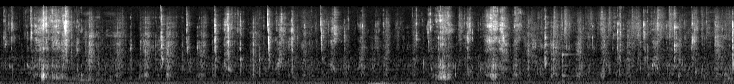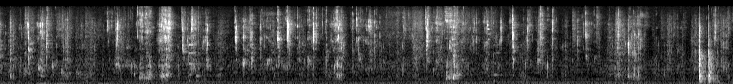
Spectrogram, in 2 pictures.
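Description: Close-up chewing and crunching of Special K cereal in milk by two people, with many small crackles and a few louder wet mouth sounds. Near the end, a loud slurp as milk is drunk from the bowl.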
